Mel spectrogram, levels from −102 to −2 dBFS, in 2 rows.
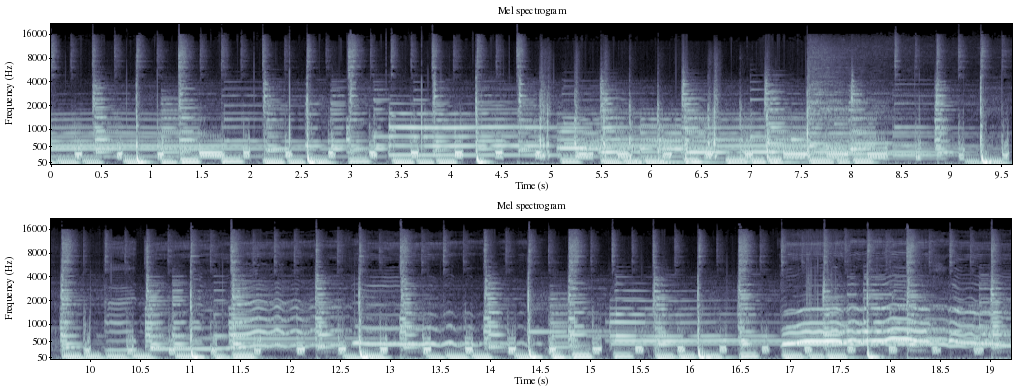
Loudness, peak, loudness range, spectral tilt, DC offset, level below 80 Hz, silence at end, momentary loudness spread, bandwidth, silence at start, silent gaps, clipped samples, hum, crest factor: -17 LUFS; 0 dBFS; 4 LU; -7 dB/octave; under 0.1%; -20 dBFS; 0 s; 6 LU; 14.5 kHz; 0 s; none; under 0.1%; none; 14 dB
